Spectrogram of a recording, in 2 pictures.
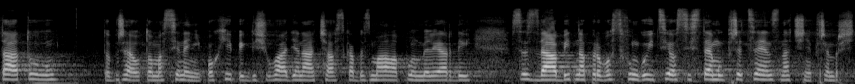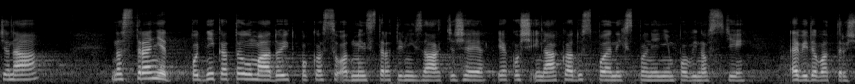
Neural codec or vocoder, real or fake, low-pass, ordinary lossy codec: none; real; 14.4 kHz; MP3, 96 kbps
